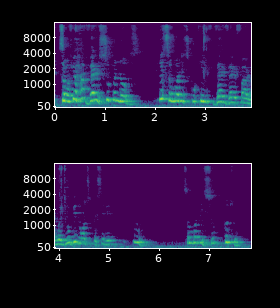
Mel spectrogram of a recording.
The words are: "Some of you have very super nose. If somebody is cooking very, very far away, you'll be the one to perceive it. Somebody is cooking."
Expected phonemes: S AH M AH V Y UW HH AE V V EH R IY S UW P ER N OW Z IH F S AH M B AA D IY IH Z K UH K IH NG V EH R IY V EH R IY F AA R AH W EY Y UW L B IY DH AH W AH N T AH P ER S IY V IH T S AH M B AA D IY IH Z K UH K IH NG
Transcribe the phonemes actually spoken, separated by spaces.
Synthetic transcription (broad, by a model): S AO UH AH F Y UW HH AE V V EH R IY S UW P ER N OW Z IH F S AH M B AA D IY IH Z K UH K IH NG V EH R IY V EH R IY F AA R AH W EY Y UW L B IY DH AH W AH N T AH P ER S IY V IH T S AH M B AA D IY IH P K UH K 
